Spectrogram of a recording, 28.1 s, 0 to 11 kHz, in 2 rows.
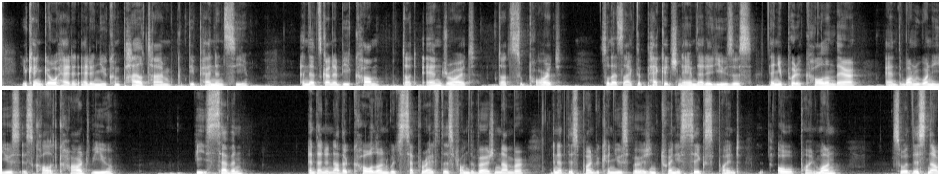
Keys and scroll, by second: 9.6 ctrl+shift+Left.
